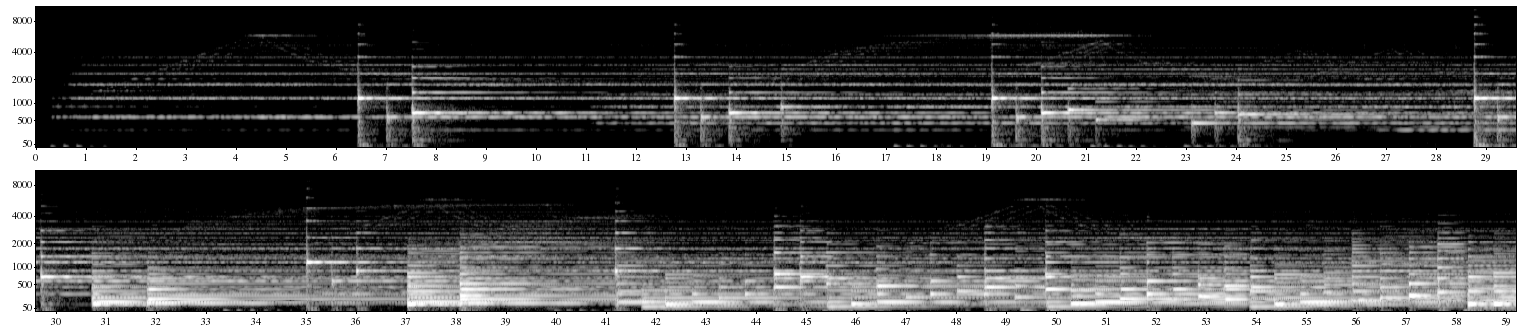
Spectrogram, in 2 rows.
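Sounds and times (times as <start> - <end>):
sad piano music: 0.6 - 59.2.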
